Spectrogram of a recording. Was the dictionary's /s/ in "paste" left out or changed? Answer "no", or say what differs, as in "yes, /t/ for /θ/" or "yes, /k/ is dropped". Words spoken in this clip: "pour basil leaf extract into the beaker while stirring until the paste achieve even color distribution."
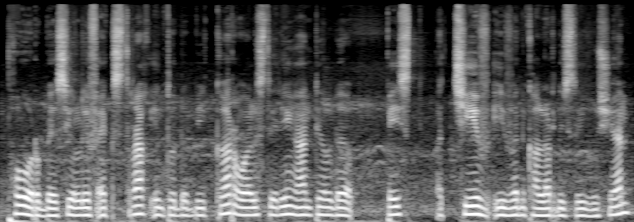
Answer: no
